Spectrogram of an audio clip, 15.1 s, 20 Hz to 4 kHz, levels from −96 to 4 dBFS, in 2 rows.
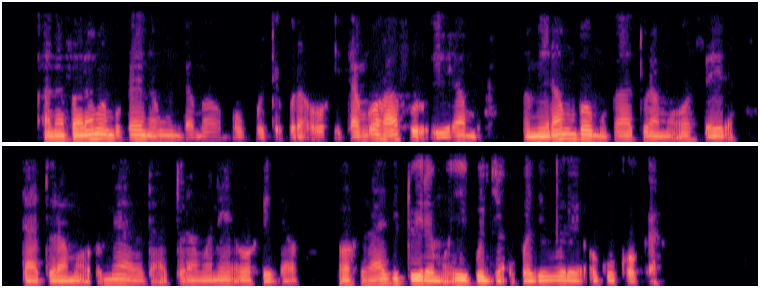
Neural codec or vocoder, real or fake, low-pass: none; real; 3.6 kHz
